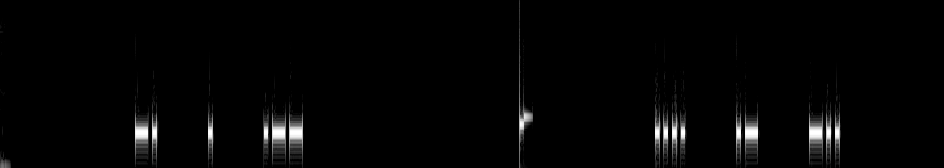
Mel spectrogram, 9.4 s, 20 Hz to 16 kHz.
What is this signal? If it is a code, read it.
Morse code, heard as a keyed tone, about 28 wpm, spaced as for 13 wpm, 700 Hz. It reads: NEW HAD
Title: 4x Character Spacing - Top 200 Words - 28wpm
